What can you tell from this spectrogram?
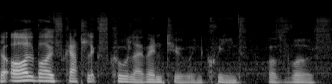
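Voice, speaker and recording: A man with a Bombay accent speaks at a moderate pace. His voice is fairly low. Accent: Bombay Indian accent, kept. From India, Bombay. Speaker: author. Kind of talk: reading aloud from his book. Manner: measured, literary narration.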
